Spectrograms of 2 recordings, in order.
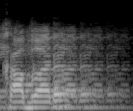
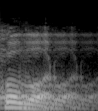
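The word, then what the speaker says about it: kubur: उर्दू में हम बोलते हैं कबर और मलई लोग बोलते हैं कुबर कुबर। तो अब अगर कबर भी बोलेंगे तब भी वो समझ जाएंगे। स्पेलिंग में आप देंगे कि वो क्यों यू बी यू आर है कुबर और हम बोलते हैं कबर।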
